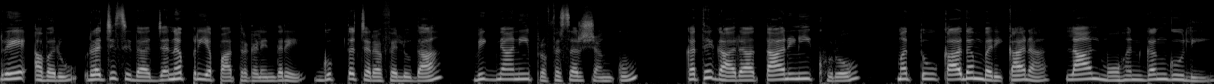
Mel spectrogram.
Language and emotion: Kannada, neutral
